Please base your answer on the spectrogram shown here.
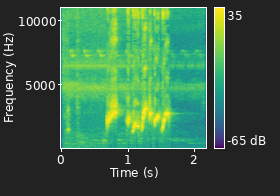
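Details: Red-whiskered bulbul decoy bird singing in the morning, 2020, used to call wild birds: a long, strained double-voiced twisting phrase. A quick run of about seven loud, clear whistled notes rising and falling. Faint background noise before and after.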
